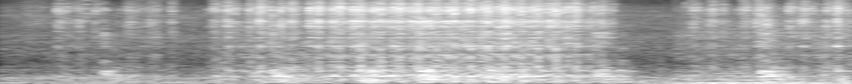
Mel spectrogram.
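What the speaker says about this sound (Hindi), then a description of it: "इसी तरह सेम दूसरी साइड की भी सिलाई हम लगा लेंगे।" A sewing machine stitches the side seam of a blouse in a continuous close whirring run, easing slightly at the start and near the end, with no voices.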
